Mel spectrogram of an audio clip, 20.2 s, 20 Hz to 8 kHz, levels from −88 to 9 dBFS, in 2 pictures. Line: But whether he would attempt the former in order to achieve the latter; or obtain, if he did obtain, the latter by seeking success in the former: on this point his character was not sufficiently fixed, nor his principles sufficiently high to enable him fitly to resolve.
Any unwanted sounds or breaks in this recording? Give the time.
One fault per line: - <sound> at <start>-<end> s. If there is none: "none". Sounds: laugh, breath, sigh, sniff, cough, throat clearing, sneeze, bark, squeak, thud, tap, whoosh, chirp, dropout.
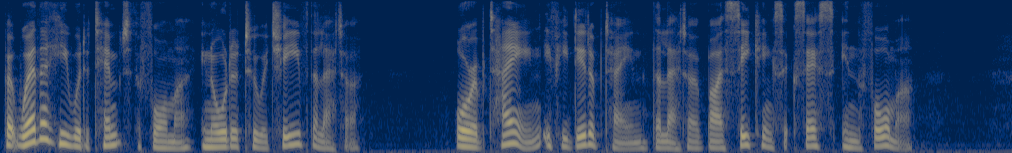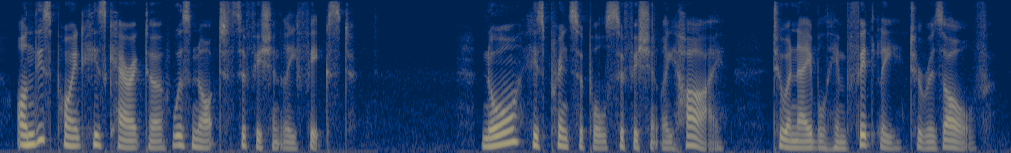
none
